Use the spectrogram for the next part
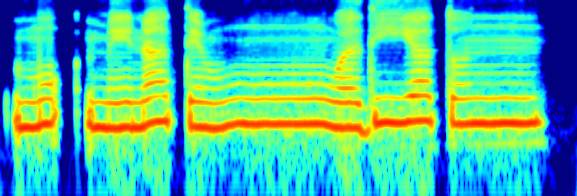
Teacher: instead of the sound of noon, which comes from a tanween, we only make the nasal sound for 2 seconds. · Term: partial assimilation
